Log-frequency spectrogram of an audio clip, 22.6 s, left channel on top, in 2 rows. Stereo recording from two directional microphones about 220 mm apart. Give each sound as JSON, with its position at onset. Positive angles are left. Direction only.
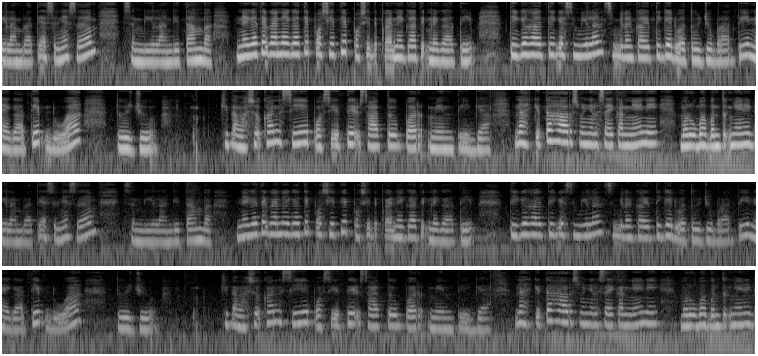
{"t": 0.0, "sound": "speech", "side_deg": 45}
{"t": 14.6, "sound": "speech", "side_deg": 45}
